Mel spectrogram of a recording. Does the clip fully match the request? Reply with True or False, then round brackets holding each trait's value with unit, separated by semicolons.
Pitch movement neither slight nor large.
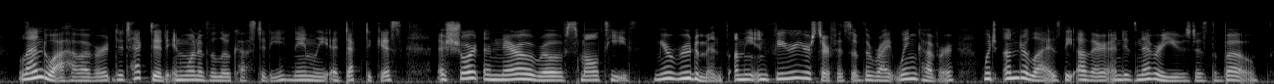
True (4.3 semitones)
